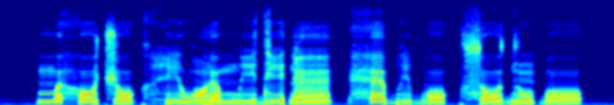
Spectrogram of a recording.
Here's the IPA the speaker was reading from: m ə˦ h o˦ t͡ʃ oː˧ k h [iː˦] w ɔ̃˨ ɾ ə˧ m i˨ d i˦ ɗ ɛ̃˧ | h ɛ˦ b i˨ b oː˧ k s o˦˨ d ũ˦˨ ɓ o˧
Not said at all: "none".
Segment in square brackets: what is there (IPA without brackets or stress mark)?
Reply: iː˧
